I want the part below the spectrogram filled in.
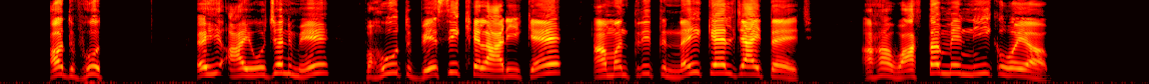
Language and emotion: Maithili, surprised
